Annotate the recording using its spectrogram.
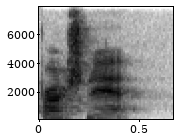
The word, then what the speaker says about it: Brosnahan: Brosnahan.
